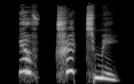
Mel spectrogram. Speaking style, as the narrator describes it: cried the princess, with anger

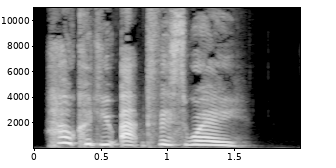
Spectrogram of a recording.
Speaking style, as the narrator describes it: she cried

